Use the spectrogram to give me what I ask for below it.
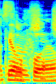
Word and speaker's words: Guilfoyle: And so Molly Jong, I think she quote tweeted, I don't know how to say her last name, Kimberly Guilfoyle. Is that how you say her last name? – Yes. – Yeah. – Guilfoyle.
